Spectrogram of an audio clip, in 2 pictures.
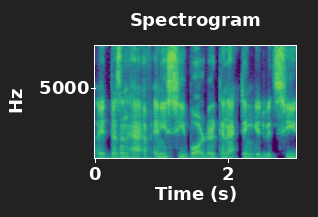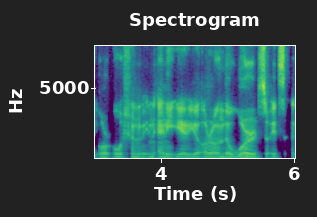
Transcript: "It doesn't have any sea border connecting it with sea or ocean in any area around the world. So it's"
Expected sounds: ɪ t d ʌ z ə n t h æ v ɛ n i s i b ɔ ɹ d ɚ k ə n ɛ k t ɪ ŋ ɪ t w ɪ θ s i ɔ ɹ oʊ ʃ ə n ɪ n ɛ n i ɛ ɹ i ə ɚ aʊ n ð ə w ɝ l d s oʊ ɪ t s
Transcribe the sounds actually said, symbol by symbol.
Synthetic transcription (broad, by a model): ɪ t d ʌ z ə n t h æ v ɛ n i s i b ɔ ɹ d ɚ k ə n ɛ k t ɪ ŋ ɪ t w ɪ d s i ɔ ɹ oʊ ʃ ə n ɪ n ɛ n i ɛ ɹ i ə ɚ aʊ n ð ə w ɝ d s oʊ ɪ t s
